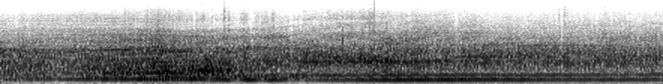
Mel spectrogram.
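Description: A car engine running steadily with a low drone that drops a little in pitch about halfway through.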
